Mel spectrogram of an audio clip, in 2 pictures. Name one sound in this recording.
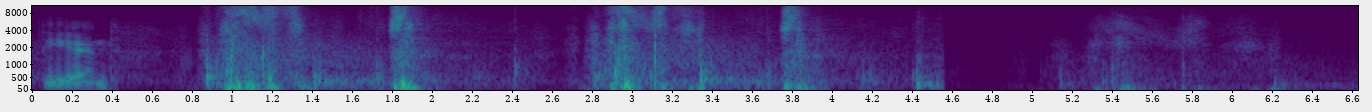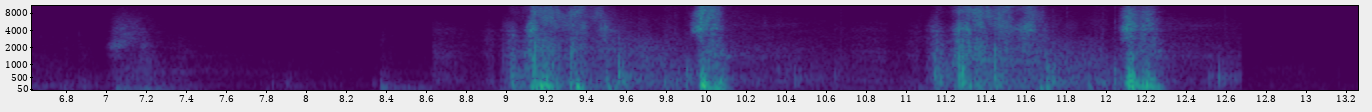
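Punches thud sharply against a body.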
